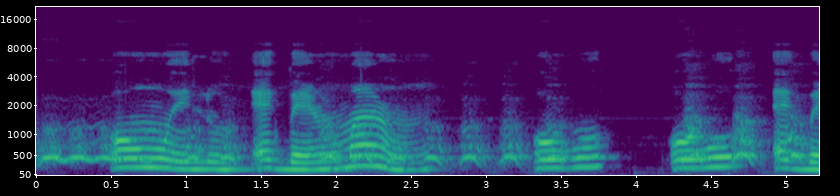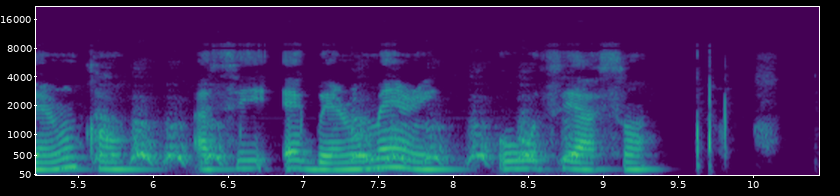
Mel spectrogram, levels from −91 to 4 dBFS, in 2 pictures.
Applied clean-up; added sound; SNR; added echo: none; Bark; 7 dB; none.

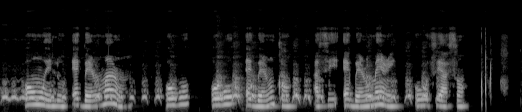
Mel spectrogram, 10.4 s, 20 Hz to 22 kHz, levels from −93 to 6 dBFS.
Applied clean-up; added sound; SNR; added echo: classical method spectral subtraction.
